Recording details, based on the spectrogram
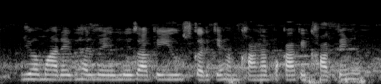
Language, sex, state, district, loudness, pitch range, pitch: Hindi, female, Bihar, Jamui, -18 LUFS, 215-230 Hz, 225 Hz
